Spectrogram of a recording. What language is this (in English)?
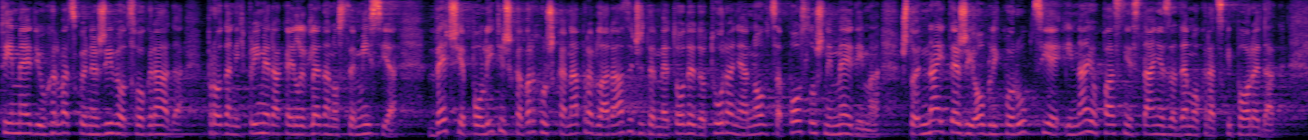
Croatian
